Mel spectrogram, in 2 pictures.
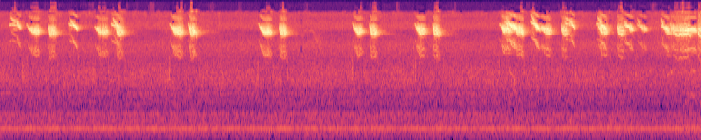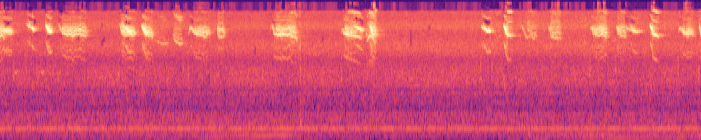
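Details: Baby birds being fed call in eager bouts of high, piercing squeaks, steady pulses about every half second, growing denser and louder midway, with a constant low hum and faint low rumbles.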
